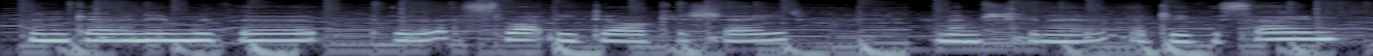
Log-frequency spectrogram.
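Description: Over clear background music, a woman speaks at a moderate pace in a flat, monotone delivery. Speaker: makeup tutorial vlogger. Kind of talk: casual makeup tutorial talk to camera. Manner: soft, half-whispered. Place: home room.

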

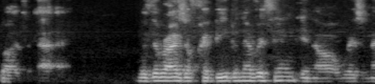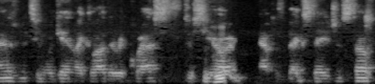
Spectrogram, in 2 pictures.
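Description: A man with a Russian accent speaks at a very fast pace in a medium pitch, somewhat breathy. His intonation is monotone and flat, while his loudness swings widely. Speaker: martial arts gym manager and coach; coach. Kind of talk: casual chat. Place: home room.

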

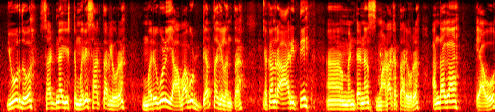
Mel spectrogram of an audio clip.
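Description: Over noticeable background noise, a man with a North Karnataka accent speaks at a medium pitch with lively intonation. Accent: north Karnataka Kannada dialect. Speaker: farm video channel host. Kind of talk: on-site farm interview.

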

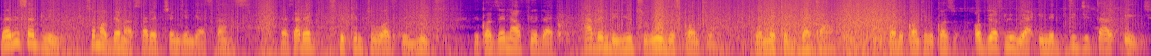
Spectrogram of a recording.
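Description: There is noticeable background noise as a man speaks. His pace is moderate and his pitch variation ordinary. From Nigeria. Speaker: TV talk show host. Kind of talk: TV interview. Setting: on location outside the studio.

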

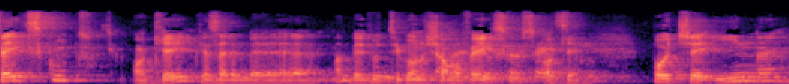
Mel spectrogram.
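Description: Over noticeable background noise, a man talks at a fairly slow pace in a medium pitch with very wide pitch swings. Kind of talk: casual talk to camera.

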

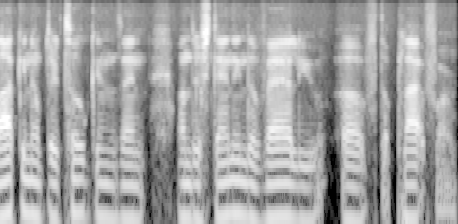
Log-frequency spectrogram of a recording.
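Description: A man with a fairly low pitch uses an ordinary speaking voice at a moderate pace, the sound dry with no echo. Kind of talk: commentary.

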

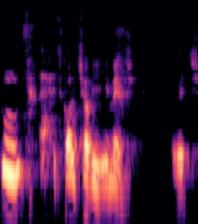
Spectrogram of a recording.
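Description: With lively intonation and a dark, mellow tone, a man talks over a quiet background. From Haryana, India. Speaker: actor. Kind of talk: interview answer. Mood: relaxed, reflective, wry. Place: studio. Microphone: lapel.

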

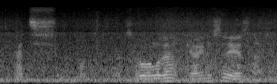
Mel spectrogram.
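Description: A man's fairly quick speech over loud background noise. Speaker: sailor. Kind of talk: casual video diary to camera. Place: boat. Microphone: phone near.

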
